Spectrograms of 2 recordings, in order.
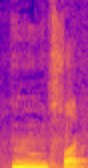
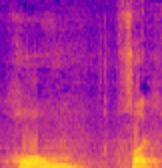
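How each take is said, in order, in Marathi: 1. पहिला अक्षर बंद ओठांनी निघणारा हुंकार आहे, म्हणजे 'hum'. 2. पहिल्या अक्षरात उघडा, गोलसर 'ओ' स्वर आहे. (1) "हुम फट आहे. म्हणजे होठ तुमचे बंद असतील" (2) "तो होम फट नाही आहे"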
